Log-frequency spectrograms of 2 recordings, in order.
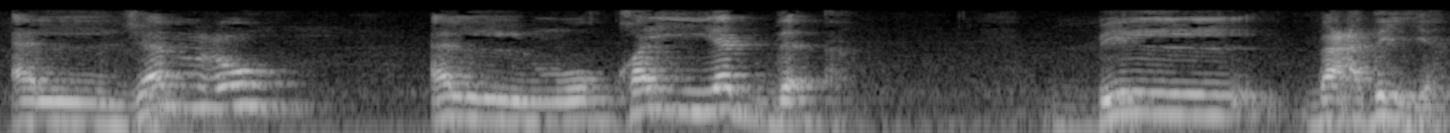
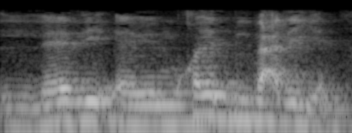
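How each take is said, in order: First: Each word held apart, very slow; slow dictation. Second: Said in the usual way. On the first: Shown as a demonstration. Teacher spelling out the first kind for students. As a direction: lay out الجمع المقيد بالبعدية word by word. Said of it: "يشمل". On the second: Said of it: "teacher repeats the term".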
